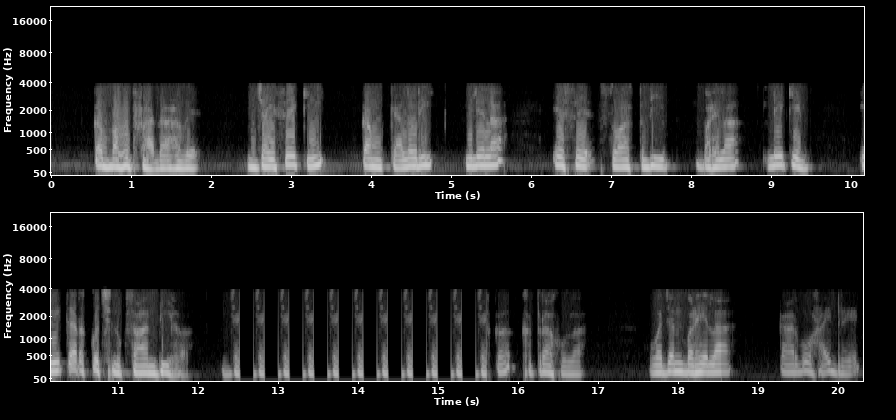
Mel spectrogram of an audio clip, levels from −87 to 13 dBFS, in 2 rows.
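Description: The microphone input gain was set too high, so the speech peaks likely ran past the converter's ceiling and were flattened. The result is microphone overload: a harsh, crackly edge on the loudest syllables from 0.56 to 1.74 s, 2.49 to 3.37 s, 3.92 to 5.56 s, 6.32 to 7.52 s, 8.21 to 8.50 s, 9.04 to 9.37 s and 10.17 to 11.56 s. The first bursts drive about 9 to 10 dB past full scale and are clipped on a large share of samples. Later ones are only about 2 to 3 dB over and sound milder.

Reacting to that overload, the call software likely cut the microphone's input volume in single steps. Each microphone volume step down is an abrupt drop in voice and background together: about 3 dB at 0.58 s and 3.94 s, about 4 dB at 7.52 s and 11.56 s, and about 7 dB at 18.54 s. Several of these land inside or at the end of a distorted stretch, and the last is the most obvious fall in level. The whole clip passes through a narrowband call path with nothing above 4 kHz.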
